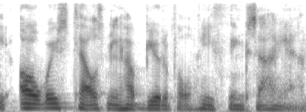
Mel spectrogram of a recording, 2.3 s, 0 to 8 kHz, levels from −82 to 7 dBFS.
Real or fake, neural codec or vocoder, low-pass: fake; codec, 24 kHz, 6 kbps, HILCodec; 7.2 kHz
